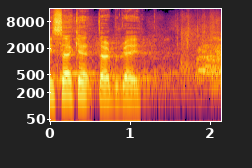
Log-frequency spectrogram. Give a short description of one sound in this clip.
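A man speaks loudly into a microphone in a large echoing hall.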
